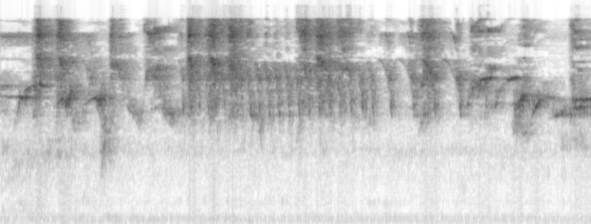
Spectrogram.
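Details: Continuous high canary song in the morning, rapid rolling trills and sweeping whistled notes run together, with a low hum underneath.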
